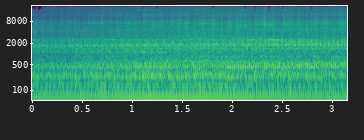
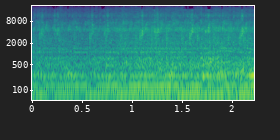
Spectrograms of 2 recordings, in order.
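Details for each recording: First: VAZ 2112 after replacing crankshaft pulley and spark plugs, idling: even idle with light regular ticking about three per second and no belt noise; just hydraulic lifters, crank pulley runs true, healthy. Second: VAZ 2112 warmed up at idle with unstable running: dry whirring hiss over the engine and slightly uneven beat; noisy timing belt idler pulley bearing needing replacement, crankshaft pulley also wobbling.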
